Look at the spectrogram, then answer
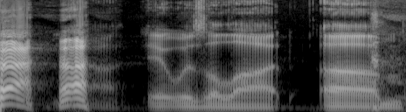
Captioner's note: laughs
